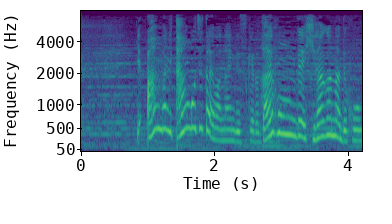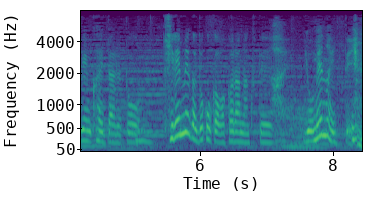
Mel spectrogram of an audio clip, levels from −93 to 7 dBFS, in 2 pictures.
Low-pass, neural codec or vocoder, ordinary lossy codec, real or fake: 7.2 kHz; none; none; real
